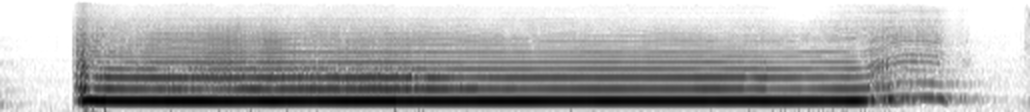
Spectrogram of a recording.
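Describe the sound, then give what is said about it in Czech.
A conch shell is blown like a horn, giving one loud, steady low tone with rich overtones that holds for about five seconds before wavering and breaking off. “To je úžasné, to mi přijde, jako když na nějaký roh mořská pana svolává své poddané”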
